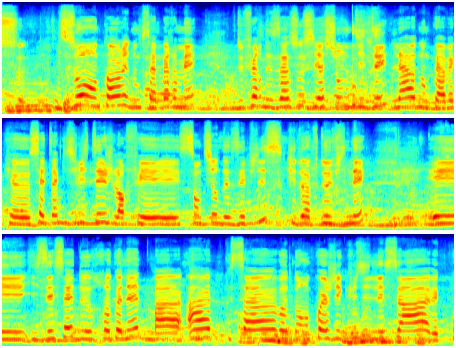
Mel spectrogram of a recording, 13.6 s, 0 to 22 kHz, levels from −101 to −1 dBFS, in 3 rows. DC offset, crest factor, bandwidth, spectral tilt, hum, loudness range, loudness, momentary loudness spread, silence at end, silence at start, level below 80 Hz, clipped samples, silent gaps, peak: under 0.1%; 16 dB; 19 kHz; -3.5 dB/octave; none; 2 LU; -16 LUFS; 6 LU; 0 s; 0 s; -54 dBFS; under 0.1%; none; -2 dBFS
